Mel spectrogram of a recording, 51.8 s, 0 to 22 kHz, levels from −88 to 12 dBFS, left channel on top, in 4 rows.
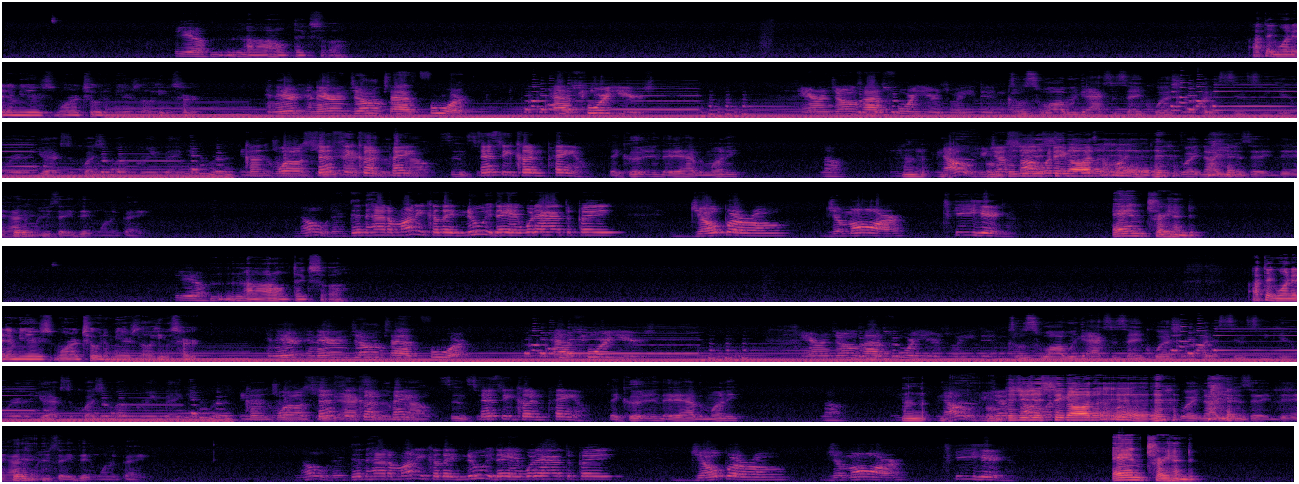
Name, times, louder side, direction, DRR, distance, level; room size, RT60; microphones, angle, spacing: voice 1, 1.7-2.1 15.6-17.6 18.4-19.5 20.9-23.7 28.3-30.1 30.7-31.8 34.1-34.3 34.8-37.5 41.8-45.0 45.6-46.7 47.0-47.9 48.4-49.0, left 4 dB, 45° left, 0.6 m, -36 dB
voice 2, 2.2-3.4 12.5-14.9 34.9-35.1 35.9-37.7 38.0-38.2 39.0-39.2 50.0-50.8, right 4 dB, 75° right, 0.4 m, -32 dB
sound 1, 14.0-28.2, equal, 15° left, 0.8 m, -38 dB
voice 3, 23.0-30.8 32.0-33.3 35.3-36.0 37.5-40.3, right 1 dB, 10° right, 0.5 m, -43 dB
2.8 x 2.3 x 2.5 m
head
